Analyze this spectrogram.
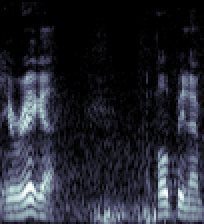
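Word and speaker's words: Irega: Now this wrench is actually, it's Channellock, but it is made in Spain by a company called Irriga. I'm hoping I'm pronouncing that close to correct. Irriga, I-R-E-G-A, Irriga, from Spain.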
